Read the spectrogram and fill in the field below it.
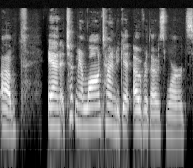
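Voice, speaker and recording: A woman with an American accent, at a moderate pace with ordinary pitch variation, over a quiet background. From US South, eastern North Carolina. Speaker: podcast guest. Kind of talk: interview. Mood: warm, earnest. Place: home room. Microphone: earbuds.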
